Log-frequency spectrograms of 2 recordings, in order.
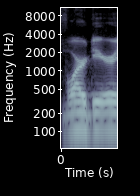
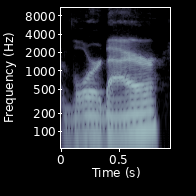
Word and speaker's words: voir dire: r e to speak the truth um it's pronounced varder in Connecticut out west they call it V dire um I don't know how it's done in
